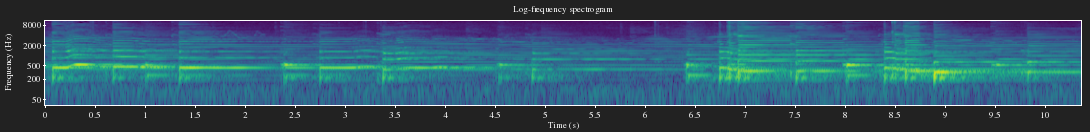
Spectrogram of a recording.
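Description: Instrumental music on a plucked string instrument: single notes struck and bent in pitch after each pluck, growing quieter toward the middle, then picking up again with stronger strikes about six and a half seconds in.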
